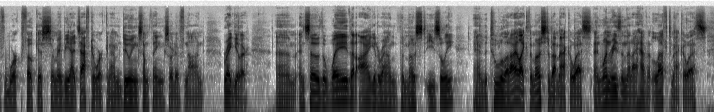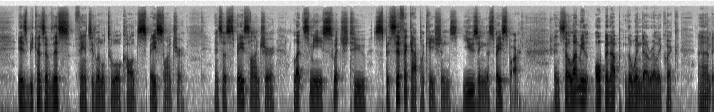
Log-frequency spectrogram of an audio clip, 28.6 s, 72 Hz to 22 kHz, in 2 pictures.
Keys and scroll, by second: 8.1 alt+2, 13.6 shift+super+], 24.6 super+space, 24.6-25.7 typing, 28.3 alt+f.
